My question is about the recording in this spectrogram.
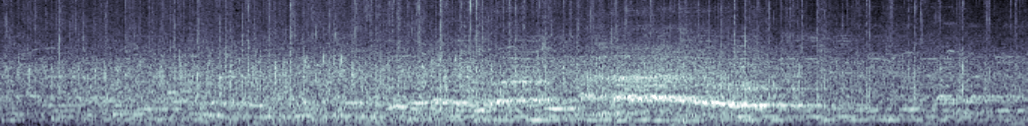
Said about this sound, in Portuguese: time do Arsenal saindo aplaudido de mais um jogo aqui no Emirates.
